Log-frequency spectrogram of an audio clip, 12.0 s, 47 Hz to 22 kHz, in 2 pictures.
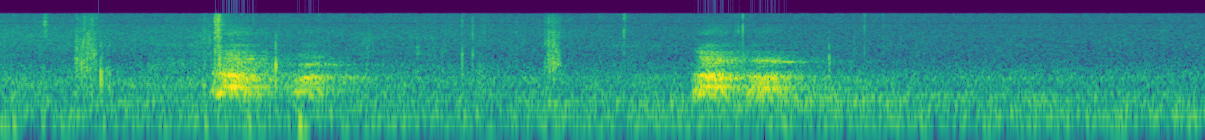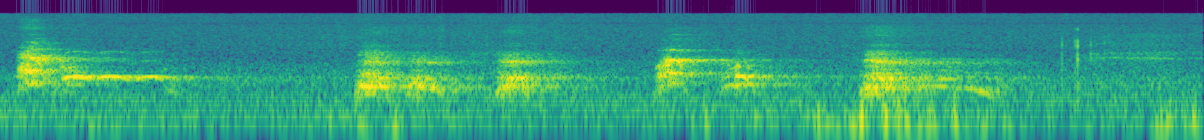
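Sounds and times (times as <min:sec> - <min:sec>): dogs barking: 0:01.0 - 0:01.8, 0:03.5 - 0:04.1, 0:06.1 - 0:07.0, 0:07.8 - 0:11.1.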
